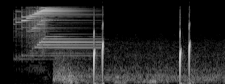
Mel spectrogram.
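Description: A bright chime sound effect: a ringing ding with a rising sparkle that fades within about a second, followed by two pairs of quick short blips.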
